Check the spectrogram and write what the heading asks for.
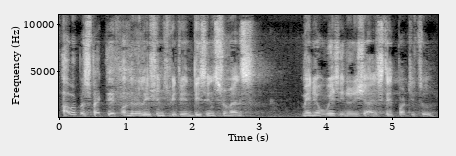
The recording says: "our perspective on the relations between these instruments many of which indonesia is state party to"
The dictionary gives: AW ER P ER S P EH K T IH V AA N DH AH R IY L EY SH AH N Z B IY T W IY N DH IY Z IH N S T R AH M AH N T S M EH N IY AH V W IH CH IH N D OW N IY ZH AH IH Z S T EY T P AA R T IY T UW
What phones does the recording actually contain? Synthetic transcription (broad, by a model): AW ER P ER S P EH K T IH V AA N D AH R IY L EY SH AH N S B IY T W IY N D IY S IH N S T R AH M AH N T S M EH N IY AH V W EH S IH N D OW N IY SH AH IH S S T EY T P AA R T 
